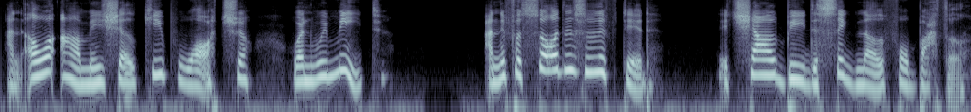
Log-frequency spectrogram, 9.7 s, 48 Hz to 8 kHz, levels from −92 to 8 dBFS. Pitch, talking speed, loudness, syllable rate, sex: 215 Hz, 135 wpm, -18 LUFS, 3.5 syllables/s, female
